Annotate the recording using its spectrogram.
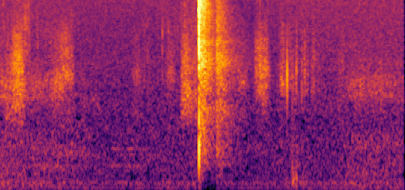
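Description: One sharp hand clap about two seconds in, followed by a few fainter clicks.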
